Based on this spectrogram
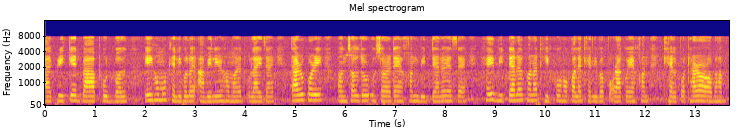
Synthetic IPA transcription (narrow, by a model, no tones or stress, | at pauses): kɹiket̚bapʰutbɔl | ejxɔmukʰelibɔlojʔabeliɹxɔmɔjɔtṵlajzaj | taɹupɔɹi | ɔnsɔltuɹʔusɔɹɔtɛːkʰɔnbidjalɔjasɛ | xejbidjalɔjkʰɔnɔtxixʰuxɔkɔlɛkʰelibɔpɔ̰ɹakojɛkʰɔn | kʰɛlpɔtʰaɹɔɹɔbʱab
